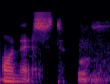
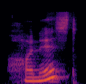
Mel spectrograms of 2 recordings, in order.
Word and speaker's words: honest: If you've been pronouncing this as hour and honest, we don't pronounce it that way. We're going to keep the H silent.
